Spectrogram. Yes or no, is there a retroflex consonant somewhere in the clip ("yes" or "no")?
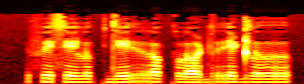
yes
